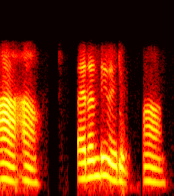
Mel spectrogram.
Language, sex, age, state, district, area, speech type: Malayalam, female, 45-60, Kerala, Kottayam, rural, conversation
